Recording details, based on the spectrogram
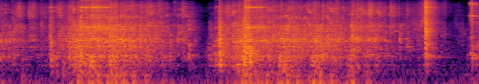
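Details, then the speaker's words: Push mower that wouldn't start: uneven sputtering, surging and dying between pulls. A stuck float is overflowing and flooding the carburetor, making it run rich; the air cleaner was packed. "let's see we get you see that it's just not getting full throttle or the choke is on I think the air cleaner is probably gonna be mmm you know it is over flooding yeah that's a good sign"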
